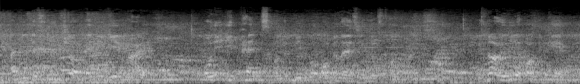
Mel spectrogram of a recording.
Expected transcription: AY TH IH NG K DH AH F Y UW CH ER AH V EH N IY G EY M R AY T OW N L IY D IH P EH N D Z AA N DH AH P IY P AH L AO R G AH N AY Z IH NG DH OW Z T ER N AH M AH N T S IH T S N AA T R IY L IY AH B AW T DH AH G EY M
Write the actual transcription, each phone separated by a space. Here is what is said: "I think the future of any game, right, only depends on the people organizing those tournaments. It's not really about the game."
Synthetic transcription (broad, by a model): AY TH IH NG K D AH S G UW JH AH B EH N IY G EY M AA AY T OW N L IY D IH P EH N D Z AA N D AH P IY P AH L AO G AH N AY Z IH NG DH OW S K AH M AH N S IH T S N AA T R IY L IY AH B AW T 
